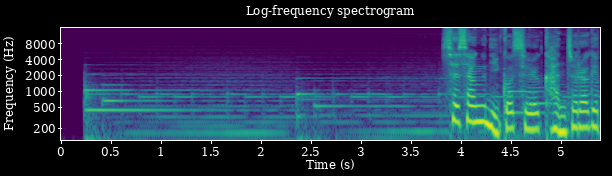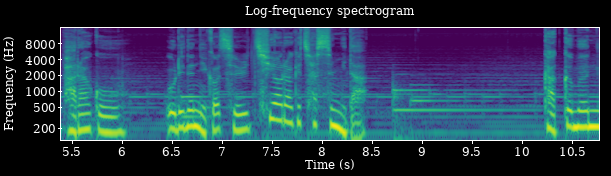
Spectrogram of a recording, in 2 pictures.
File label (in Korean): 나레이션 병원홍보 차분하고 따뜻한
